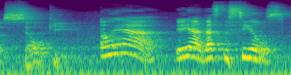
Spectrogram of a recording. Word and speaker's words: Selkie: Not only is it a shapeshifter, it is also a water creature, and it even rhymes with Kelpie. It's called a Selkie.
